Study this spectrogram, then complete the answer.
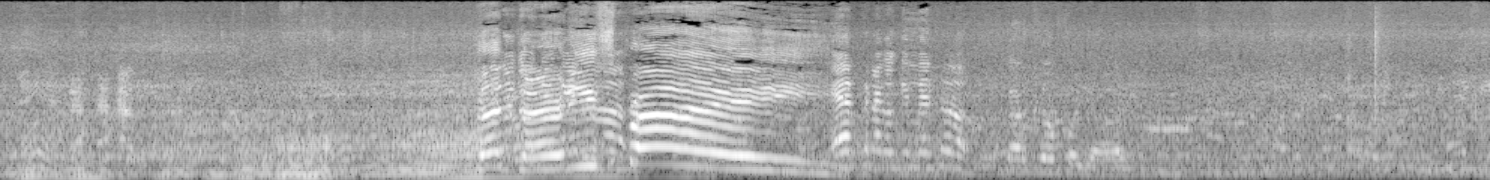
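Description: A young man talks and exclaims loudly close by.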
